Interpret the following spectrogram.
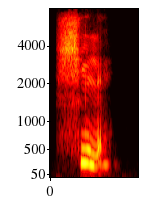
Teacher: Words that contain a CHI are replaced with the English SHE sound.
